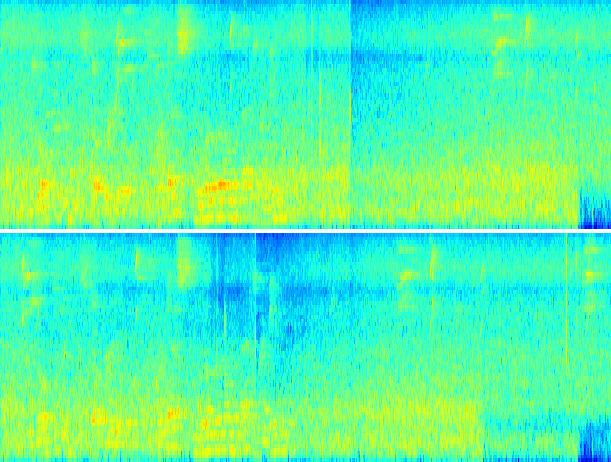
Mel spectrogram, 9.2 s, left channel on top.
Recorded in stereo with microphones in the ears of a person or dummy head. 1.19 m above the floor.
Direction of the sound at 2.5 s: 35° right (ahead or behind).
